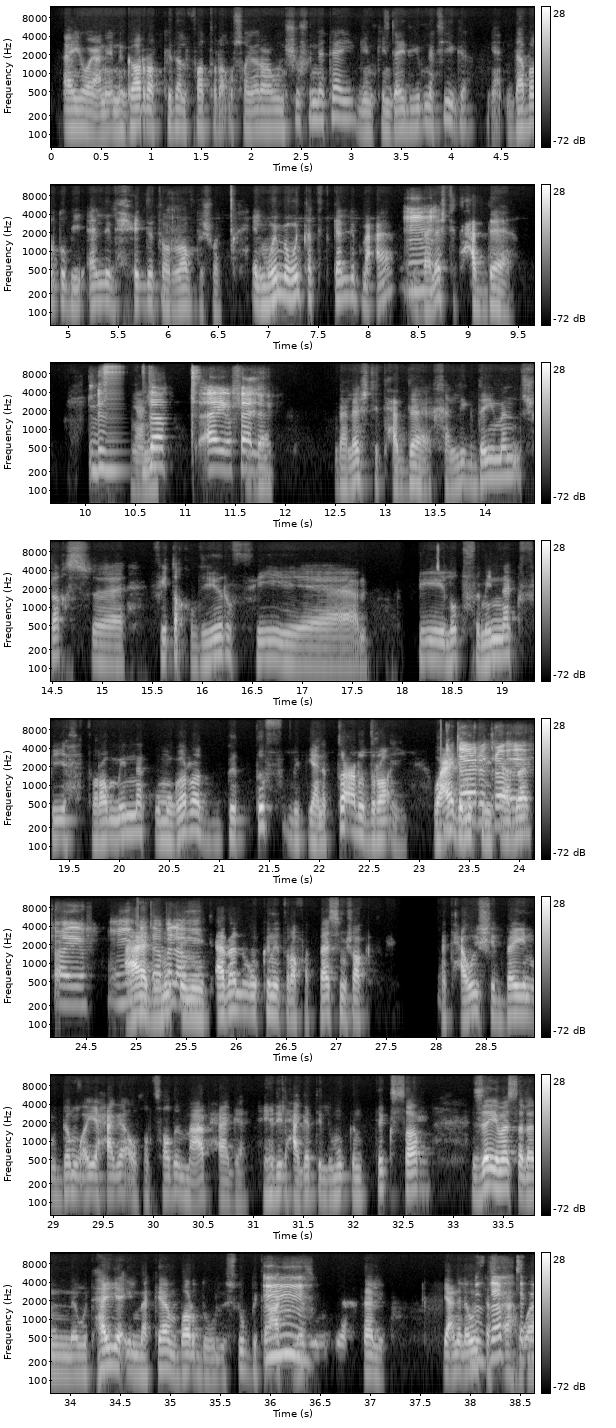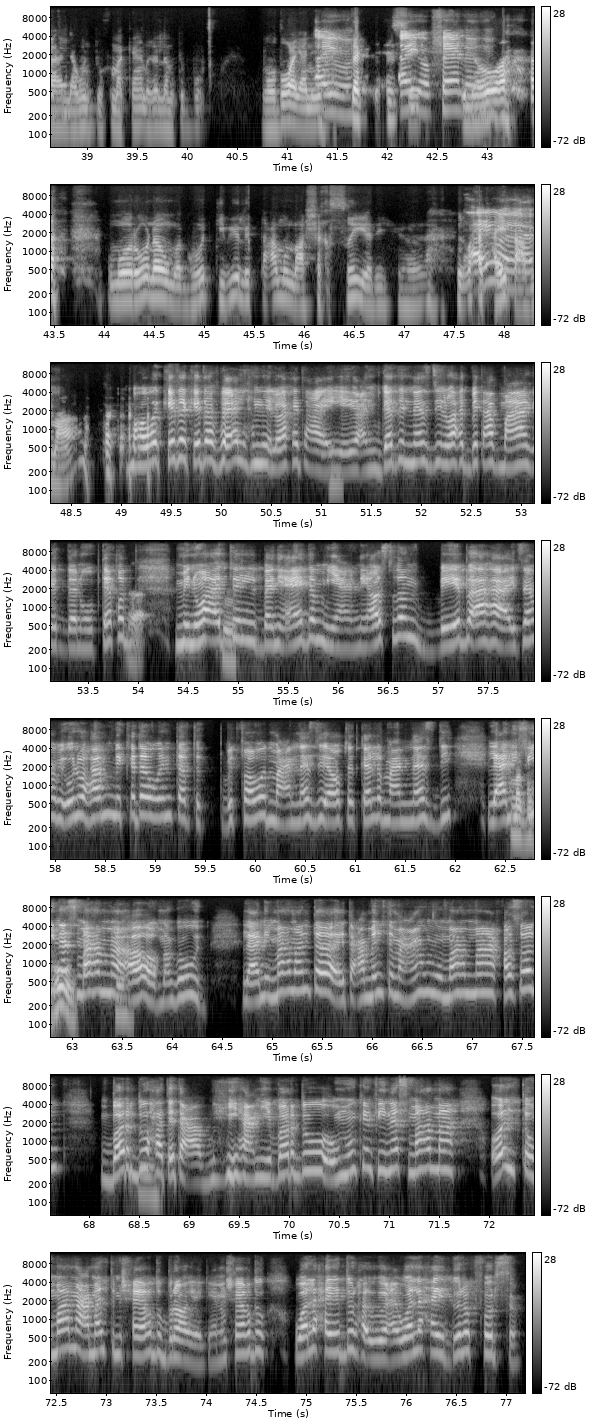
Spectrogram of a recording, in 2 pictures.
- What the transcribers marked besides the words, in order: tsk; horn; tapping; laughing while speaking: "هي دي"; tsk; laughing while speaking: "محتاج تحسّي إن هو مرونة"; laugh; laugh; laughing while speaking: "فعلًا"; laugh; laughing while speaking: "يعني برضه"
- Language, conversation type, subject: Arabic, unstructured, إزاي تتعامل مع شخص رافض يتفاوض؟
- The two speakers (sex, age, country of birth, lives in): female, 25-29, Egypt, Egypt; male, 25-29, Egypt, Egypt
